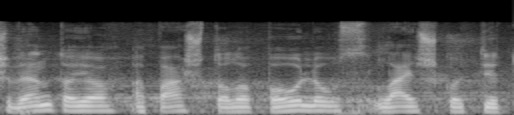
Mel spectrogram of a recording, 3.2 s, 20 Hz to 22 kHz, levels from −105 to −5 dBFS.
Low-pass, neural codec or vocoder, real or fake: 10.8 kHz; none; real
